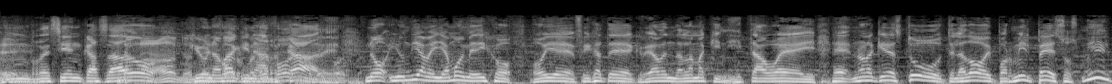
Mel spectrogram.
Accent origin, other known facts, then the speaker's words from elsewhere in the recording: Tarija, Bolivia; y yo nací y crecí, me desarrollé en Tarija.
